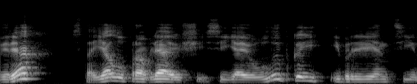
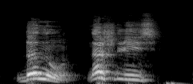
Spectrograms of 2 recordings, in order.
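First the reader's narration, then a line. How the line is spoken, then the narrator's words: Exclamation. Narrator (Russian): воскликнул мистер Ривз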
